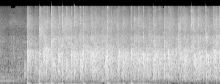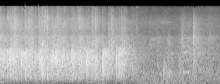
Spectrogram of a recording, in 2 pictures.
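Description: An audience in a hall breaks into sustained applause, a dense wash of clapping that lasts several seconds before tapering off into a few scattered claps and faint room noise.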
